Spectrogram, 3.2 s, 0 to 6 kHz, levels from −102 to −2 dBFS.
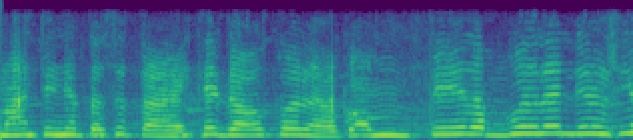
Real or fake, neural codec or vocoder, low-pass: fake; codec, 24 kHz, 0.9 kbps, WavTokenizer, medium music audio release; 5.4 kHz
